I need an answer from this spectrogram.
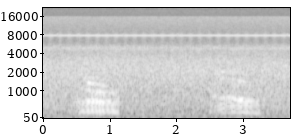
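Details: Wild jaguar in a mangrove habitat of Nayarit, western Mexico, recorded by a monitoring camera trap: two faint, low, throaty harmonic grunts about two seconds apart against steady background hiss.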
